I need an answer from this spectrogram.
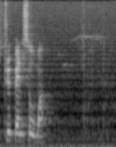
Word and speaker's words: Trypanosoma: I think it's pronounced as trypanosoma. Remember that. It's trypanosoma.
